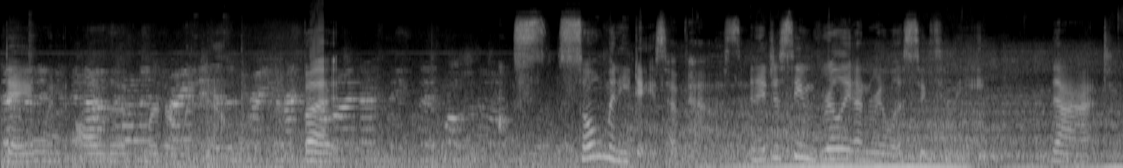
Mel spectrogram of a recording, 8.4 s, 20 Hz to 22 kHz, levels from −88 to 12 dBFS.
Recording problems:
train or aircraft noise; very loud; throughout; as loud as the speech

